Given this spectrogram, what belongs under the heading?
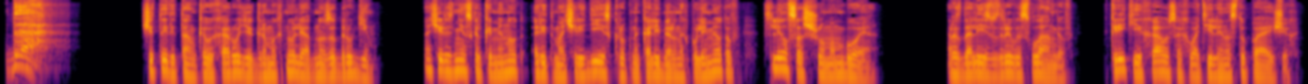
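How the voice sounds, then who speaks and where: Male audiobook narrator, mid pitch, steady storytelling delivery. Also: brisk, dry recording, clean studio sound. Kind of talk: first-person audiobook narration.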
